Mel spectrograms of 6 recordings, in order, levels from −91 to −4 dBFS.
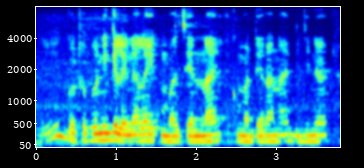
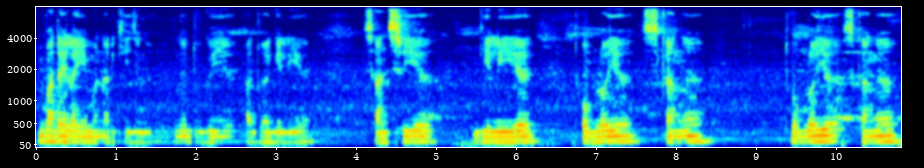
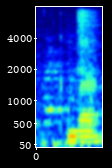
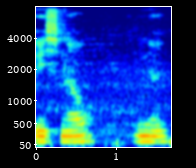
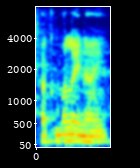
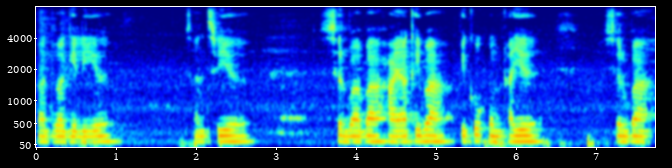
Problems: none marked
